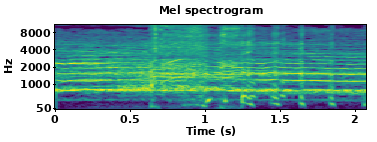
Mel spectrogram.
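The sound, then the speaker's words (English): A crowd cheers a man on, shouting loudly and continuously, with overlapping whoops and yells rising over a steady roar of voices. “He had a bunch of people cheering him on.”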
